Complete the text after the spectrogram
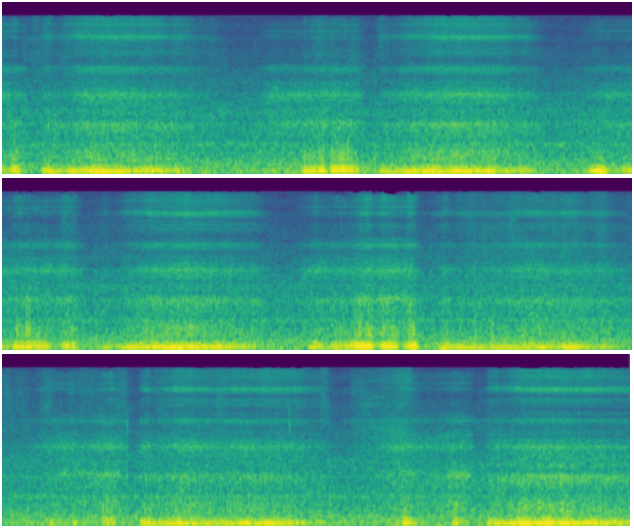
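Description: A Weimaraner snores loudly in deep, rumbling bursts, each breath a low rattling drone.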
